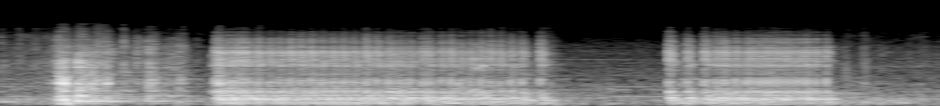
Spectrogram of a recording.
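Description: A Mercedes off-road vehicle's engine pulling hard under throttle in two steady, buzzy bursts, each held at an even pitch, with a knock about a third of a second in.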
